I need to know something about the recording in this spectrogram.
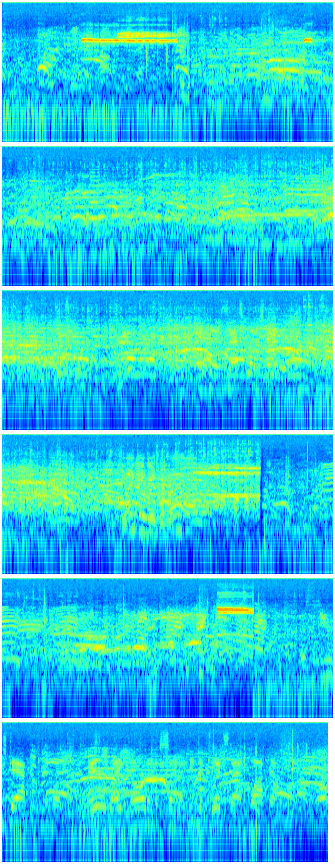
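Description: Crowd of football spectators on the sideline, many voices talking and shouting over one another, busiest through the middle as a play runs. Short, high, steady whistle blasts sound near the start, about two-thirds through, and again a few seconds later, typical of a referee's whistle.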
